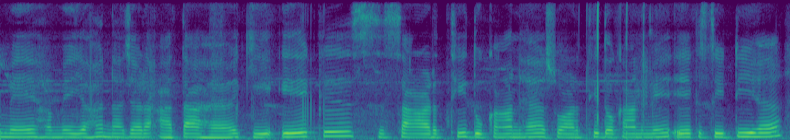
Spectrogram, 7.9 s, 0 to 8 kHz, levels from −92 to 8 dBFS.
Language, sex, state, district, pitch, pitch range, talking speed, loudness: Maithili, female, Bihar, Supaul, 200 Hz, 195-210 Hz, 130 wpm, -23 LUFS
